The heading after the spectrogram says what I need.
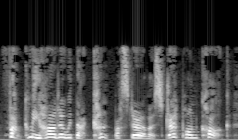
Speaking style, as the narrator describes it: Janet screams, eagerly

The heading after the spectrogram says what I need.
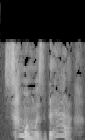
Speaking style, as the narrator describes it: her mind screamed

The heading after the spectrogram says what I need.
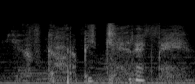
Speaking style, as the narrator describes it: whispered Nina

